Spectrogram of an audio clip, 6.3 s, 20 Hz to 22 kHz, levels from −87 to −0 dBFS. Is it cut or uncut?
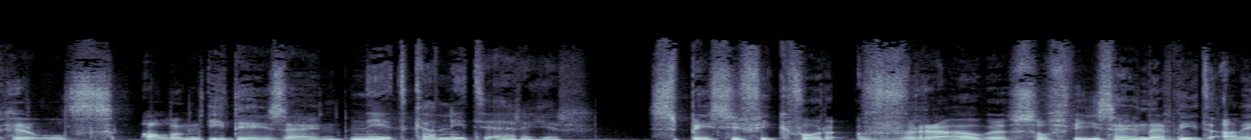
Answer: cut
